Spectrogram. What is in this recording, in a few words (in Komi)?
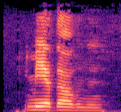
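"медавны", Komi, female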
